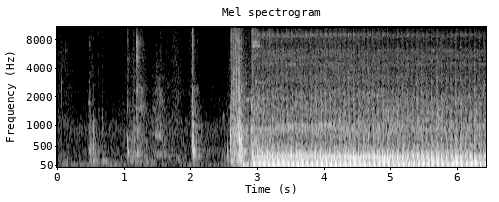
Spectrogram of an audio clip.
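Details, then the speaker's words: 1987 Honda TRX200SX ATV in cold weather, just after its carburetor was cleaned: clicks and thumps, then the single cylinder settles into an even putter about 3.5 beats a second; a normal idle. "oh just got finished cleaning the carb and now listen to this baby purr"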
